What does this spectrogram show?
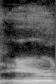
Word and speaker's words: Eyre: the first go around my last name is pronounced air like what you breathe got it I want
